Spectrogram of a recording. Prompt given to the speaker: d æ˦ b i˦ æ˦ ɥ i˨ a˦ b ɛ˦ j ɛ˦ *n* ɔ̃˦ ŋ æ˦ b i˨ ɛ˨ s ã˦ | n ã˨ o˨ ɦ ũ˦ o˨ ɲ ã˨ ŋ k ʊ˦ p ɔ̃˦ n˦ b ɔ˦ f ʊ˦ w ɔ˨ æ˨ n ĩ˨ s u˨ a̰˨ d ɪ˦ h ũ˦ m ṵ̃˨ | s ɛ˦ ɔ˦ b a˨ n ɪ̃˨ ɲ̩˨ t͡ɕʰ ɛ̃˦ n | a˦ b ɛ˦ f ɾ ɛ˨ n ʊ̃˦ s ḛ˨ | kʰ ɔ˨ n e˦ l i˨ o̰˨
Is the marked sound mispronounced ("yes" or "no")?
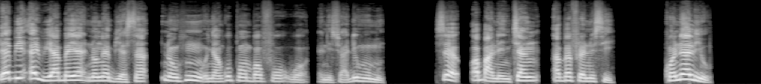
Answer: no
